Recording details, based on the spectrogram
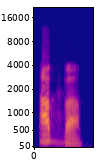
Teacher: প্রথমে বা ঠিক এমনভাবে সাকিন নিয়ে পড়বো একবার তারপরে বা অক্ষরটি আরো একবার পড়ব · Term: তাজদিদ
